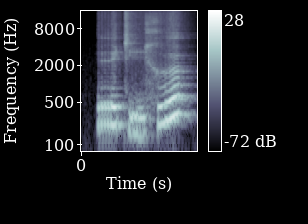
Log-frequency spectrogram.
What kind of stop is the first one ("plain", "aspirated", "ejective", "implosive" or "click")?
plain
